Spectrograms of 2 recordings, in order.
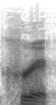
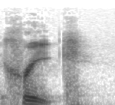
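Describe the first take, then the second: First: The vowel is a short 'ih' sound. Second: The vowel is a long 'ee' sound. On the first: The speaker calls it wrong. "the really really bad ones like y'all go down to the crick" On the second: The speaker calls it right. "I say creek"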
